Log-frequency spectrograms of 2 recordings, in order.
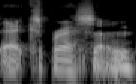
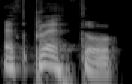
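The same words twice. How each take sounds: First: The word is said without any 'th' sounds. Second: The word is said with added 'th' sounds. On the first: This is the common mispronunciation. "some people mispronounce it as espresso" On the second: It is meant to sound more continental. "he overdoes it and puts some puts some ths in there"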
